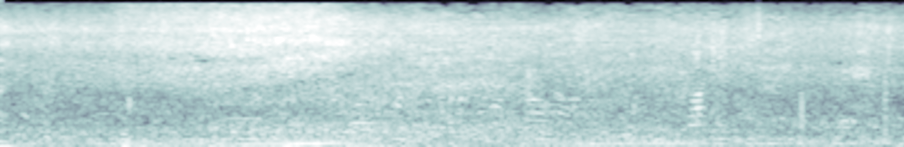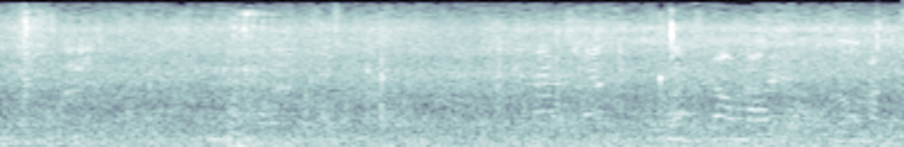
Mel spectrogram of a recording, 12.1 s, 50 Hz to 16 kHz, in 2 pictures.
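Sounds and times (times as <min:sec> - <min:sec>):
faint voices of passers-by: 0:00.0 - 0:12.0
street noise: 0:00.0 - 0:12.0
car driving past: 0:00.7 - 0:04.6.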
